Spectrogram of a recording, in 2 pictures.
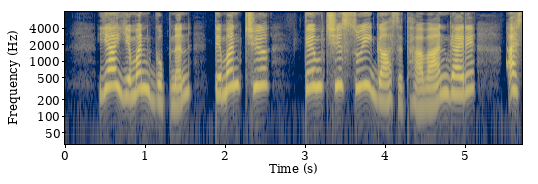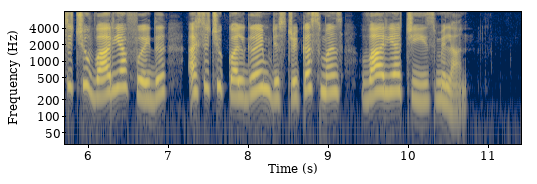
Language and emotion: Kashmiri, neutral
